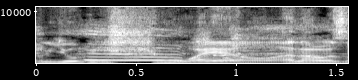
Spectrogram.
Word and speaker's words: Shmuel: So they were like, you'll be Shmuel. And I was like, oh, good. But it's like still because it's also like Shmuel is such a schlubby sounding like Shmuel. And it rhymes it sounds like whale.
